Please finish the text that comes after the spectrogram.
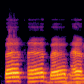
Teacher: प फ ब भ म उच्चारण कर रहे हैं तो क्या पा रहे हैं, जो दोनों ओष्ठ हैं वो आपस में मिल रहे हैं। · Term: ओष्ठ ध्वनियां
